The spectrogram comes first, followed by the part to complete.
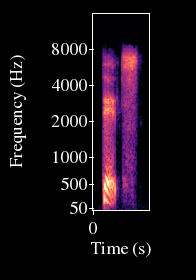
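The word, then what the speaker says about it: ཏོག་ཙམ: And you'll note that toksam, usually it's just pronounced tets, tets, tets.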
